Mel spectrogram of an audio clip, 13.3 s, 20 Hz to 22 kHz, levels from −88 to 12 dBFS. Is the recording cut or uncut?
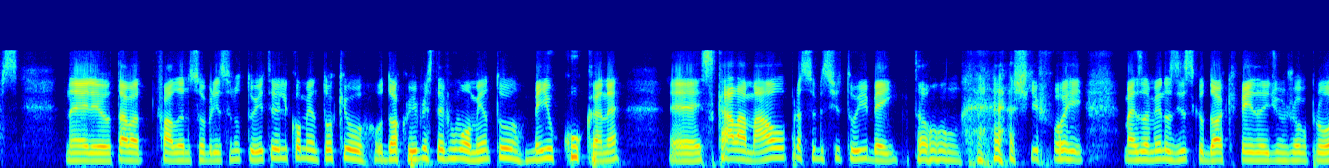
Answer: uncut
